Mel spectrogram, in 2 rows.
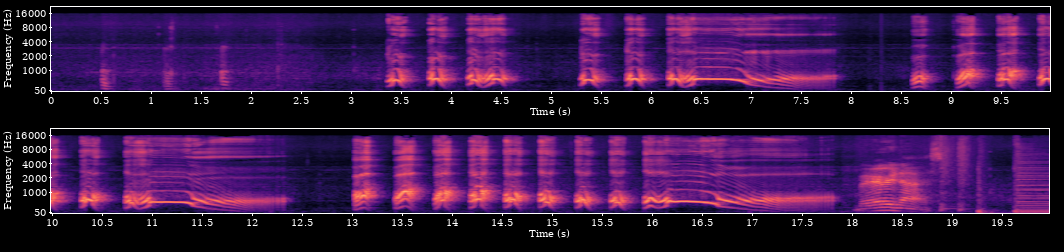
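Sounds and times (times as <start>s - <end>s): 
man's voice imitating owl hoots: 0.4s - 2.0s, 3.4s - 8.0s, 8.6s - 18.0s
man gulping air: 0.5s - 2.0s.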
